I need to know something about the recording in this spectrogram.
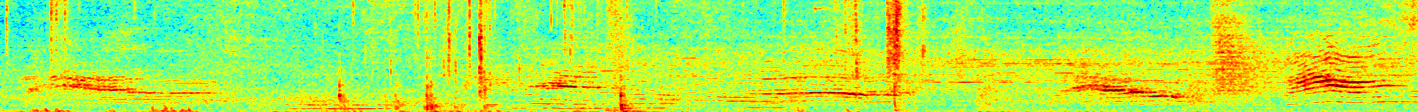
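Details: Several cats and kittens waiting for tasty food meow in overlapping, wavering calls, some short and some drawn out, among clattering knocks, a steady low tone and murmuring background noise.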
